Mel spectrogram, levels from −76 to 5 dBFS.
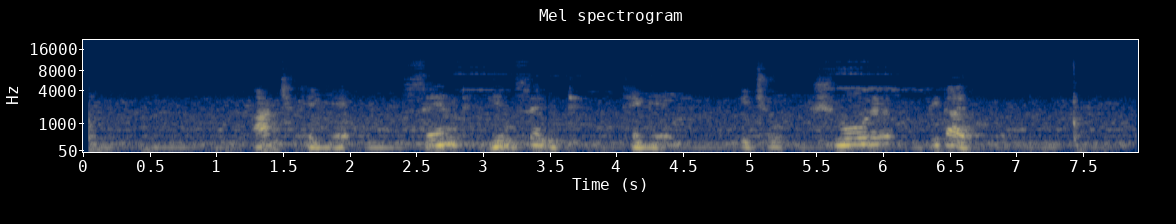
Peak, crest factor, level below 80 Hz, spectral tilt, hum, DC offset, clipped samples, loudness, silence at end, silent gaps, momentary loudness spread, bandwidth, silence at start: -12 dBFS; 18 dB; -56 dBFS; -8 dB/octave; none; under 0.1%; under 0.1%; -29 LUFS; 0.05 s; none; 21 LU; 11 kHz; 0.05 s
